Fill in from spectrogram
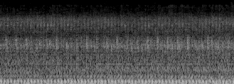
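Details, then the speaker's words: Kubota Aste A-13 four-wheel-drive diesel mini tractor, 237 engine hours, idling in winter at minus 15°C: steady even diesel clatter with regular firing pulses, no misses, knocks or hunting; normal healthy idle. "Я думаю, что слышно, работает ровно, без нареканий. Хоть и зима у нас сейчас минус 15."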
